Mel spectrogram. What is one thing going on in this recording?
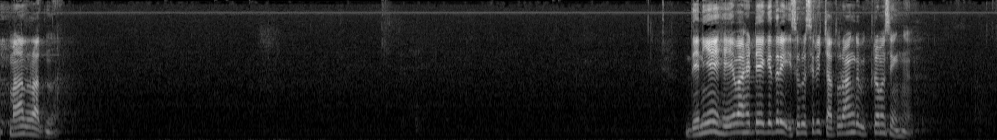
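A man announces through a loudspeaker in a large hall.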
